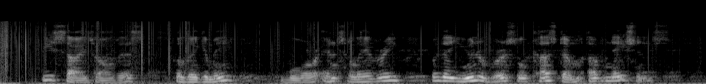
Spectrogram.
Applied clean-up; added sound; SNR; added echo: none; Crackle; 16 dB; reverberation time 2.4 s.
